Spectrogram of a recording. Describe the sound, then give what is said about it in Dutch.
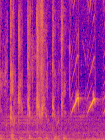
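A Eurasian nuthatch calls: a quick run of sharp, repeated notes, then several clear rising whistles, with faint low voices murmuring underneath. “Dat is een boomklever.”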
